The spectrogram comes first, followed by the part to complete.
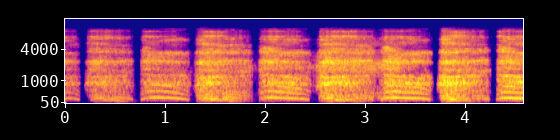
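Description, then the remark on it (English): A person demonstrates heavy, out-of-breath breathing: about eight loud, voiced breaths in a steady rhythm, each a rough, groaning huff separated by brief pauses, with no speech. “So it's not that really fast panting, but it's more of what we call out of breath.”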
